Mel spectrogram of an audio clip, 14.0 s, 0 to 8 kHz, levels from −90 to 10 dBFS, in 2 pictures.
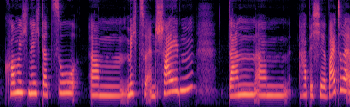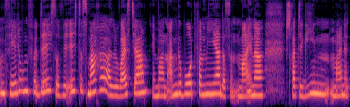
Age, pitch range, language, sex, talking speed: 30-49, 205-265 Hz, German, female, 145 wpm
